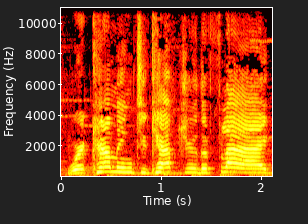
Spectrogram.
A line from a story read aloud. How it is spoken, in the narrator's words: Crispin called out loudly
